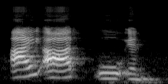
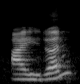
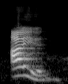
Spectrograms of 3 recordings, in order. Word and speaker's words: iron: clothes not clothes clothes i r o n do you pronounce it as i run no it is not i run here r is silent so it is iron iron w o m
